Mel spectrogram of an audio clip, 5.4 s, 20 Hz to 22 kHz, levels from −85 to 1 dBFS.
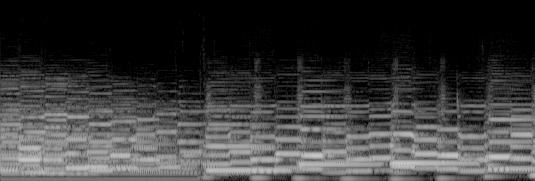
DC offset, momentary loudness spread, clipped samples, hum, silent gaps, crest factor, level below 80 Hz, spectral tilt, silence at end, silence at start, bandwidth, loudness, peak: under 0.1%; 5 LU; under 0.1%; none; none; 12 dB; -50 dBFS; -7.5 dB/octave; 0 s; 0 s; 7.4 kHz; -24 LUFS; -10 dBFS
